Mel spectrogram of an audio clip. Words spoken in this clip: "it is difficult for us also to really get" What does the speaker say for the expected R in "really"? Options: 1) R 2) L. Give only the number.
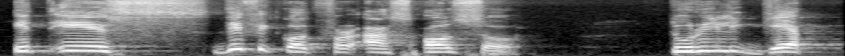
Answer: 1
